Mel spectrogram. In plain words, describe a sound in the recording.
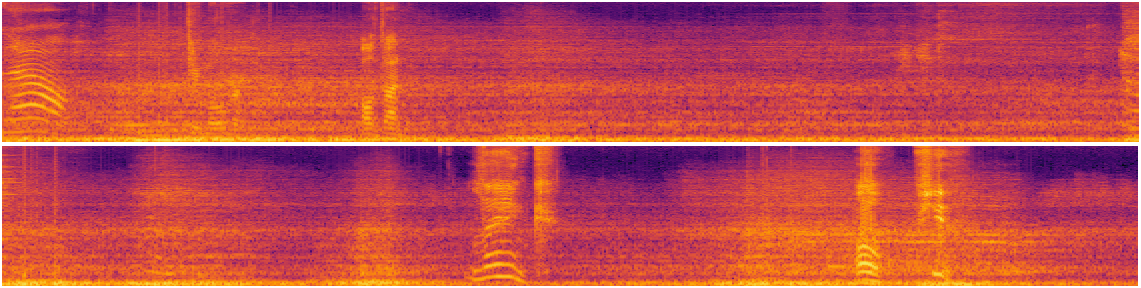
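A young woman exclaims in a high voice close to a microphone.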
